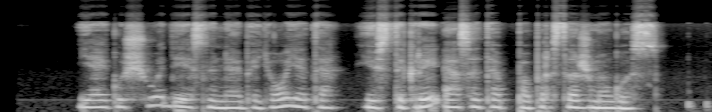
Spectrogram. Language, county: Lithuanian, Vilnius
